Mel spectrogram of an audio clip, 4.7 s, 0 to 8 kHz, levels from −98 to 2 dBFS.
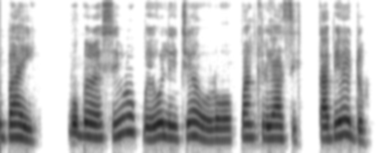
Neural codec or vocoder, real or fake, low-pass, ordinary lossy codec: none; real; none; none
